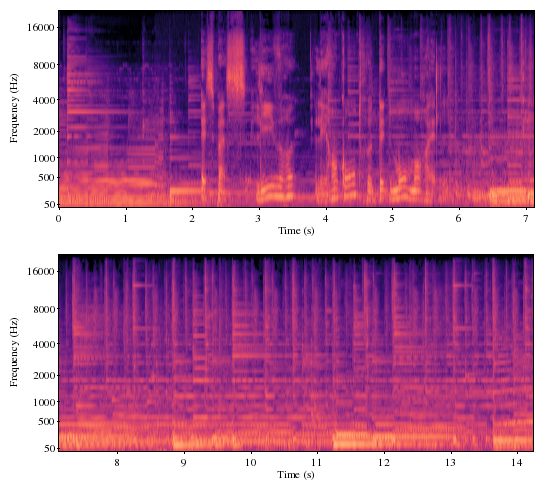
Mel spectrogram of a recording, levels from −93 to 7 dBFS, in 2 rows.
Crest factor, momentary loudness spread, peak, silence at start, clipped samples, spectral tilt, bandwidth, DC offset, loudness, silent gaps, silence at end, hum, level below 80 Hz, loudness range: 20 dB; 8 LU; 0 dBFS; 0 s; under 0.1%; -4.5 dB/octave; over 20 kHz; under 0.1%; -22 LUFS; none; 0 s; none; -38 dBFS; 3 LU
